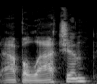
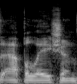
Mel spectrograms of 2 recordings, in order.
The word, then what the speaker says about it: Appalachian: about where I live, they pronounce it Appalachian. But the rest of the country all says Appalachian. So I get a lot of feedback from people who say I pronounce it wrong one way or the other.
